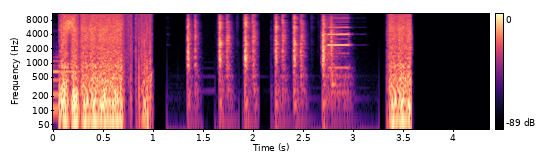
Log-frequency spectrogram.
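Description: A dense burst of hiss-like noise about a second long, then a string of short, choppy noise bursts that stop suddenly a little past three and a half seconds in: a glitchy sound effect.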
